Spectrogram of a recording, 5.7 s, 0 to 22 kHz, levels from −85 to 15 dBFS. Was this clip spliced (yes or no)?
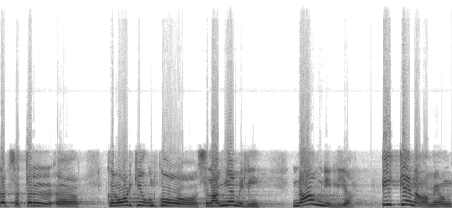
yes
